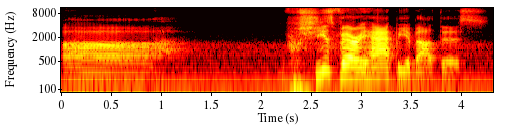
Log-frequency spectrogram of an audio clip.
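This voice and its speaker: This let's play host has an animated mid-range voice that sounds pushed and bright. He reads a visual novel aloud with casual remarks, halting in embarrassment and frequently laughing nervously.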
